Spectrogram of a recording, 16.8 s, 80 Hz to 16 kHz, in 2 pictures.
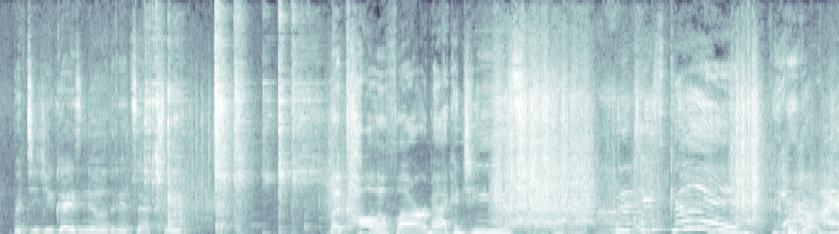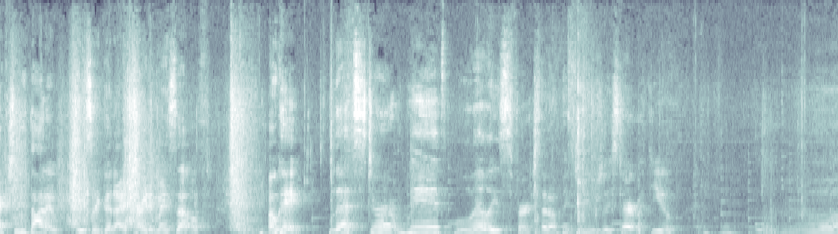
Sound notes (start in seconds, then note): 4.8 pasta rattling in box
